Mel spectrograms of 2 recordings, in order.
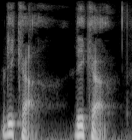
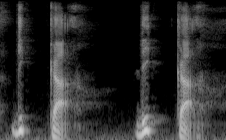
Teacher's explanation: The small tsu in the middle just doubles up the consonant sound that follows it.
